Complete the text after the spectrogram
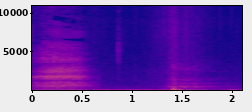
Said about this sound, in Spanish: Perdón, realmente no tengo sueño, no sé por qué estoy bostezando.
